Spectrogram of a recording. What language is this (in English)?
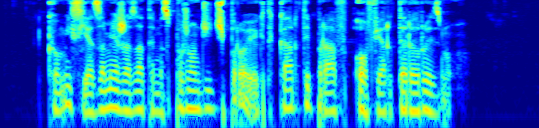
Polish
